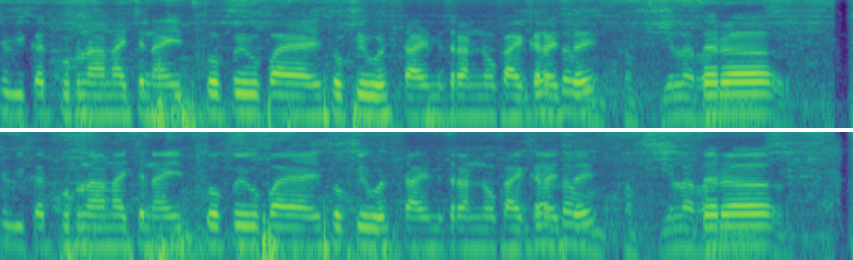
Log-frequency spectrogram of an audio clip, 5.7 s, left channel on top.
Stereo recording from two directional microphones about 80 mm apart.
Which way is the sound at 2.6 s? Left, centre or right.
Left.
